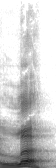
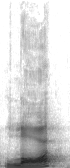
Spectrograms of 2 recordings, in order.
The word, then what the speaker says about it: love: E aí, prosseguindo, I love, lembrando que a pronúncia desta palavra aqui é la, não law, e sim la.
